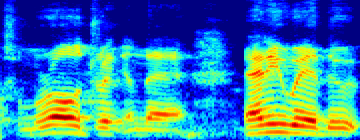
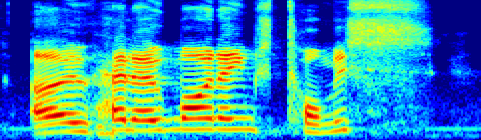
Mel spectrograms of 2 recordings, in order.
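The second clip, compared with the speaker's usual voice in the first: put-on high-pitched Midlands accent; 9 semitones higher than usual. Trying a Midlands accent while greeting others: Midlands accent imitating Thomas. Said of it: "he's from the Midlands".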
